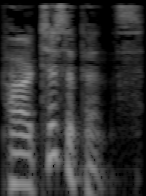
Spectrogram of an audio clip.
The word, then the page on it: participance: British English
